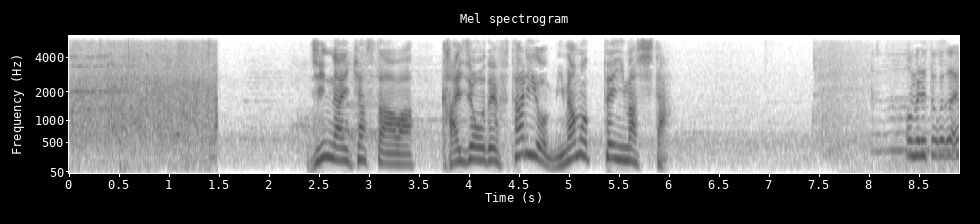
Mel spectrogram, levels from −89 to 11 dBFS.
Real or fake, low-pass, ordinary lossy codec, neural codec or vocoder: real; 5.4 kHz; none; none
